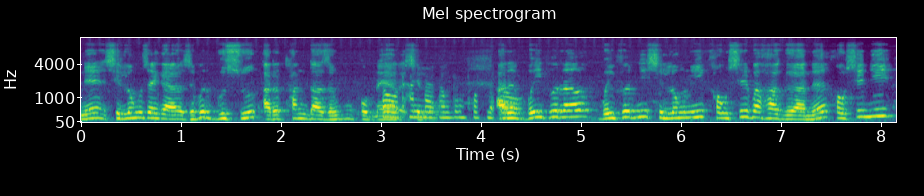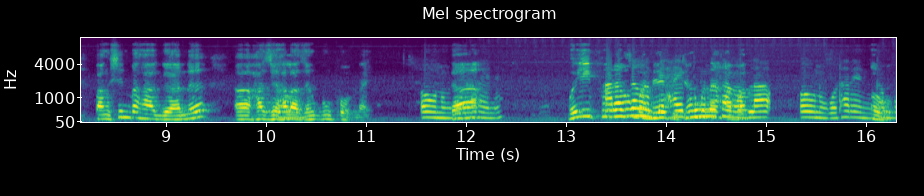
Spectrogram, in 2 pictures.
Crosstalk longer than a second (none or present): present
